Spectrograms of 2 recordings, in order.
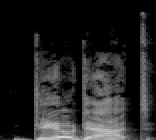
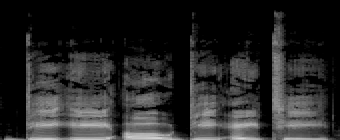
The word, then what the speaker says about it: Deodat: don't know exactly how to say his name deodat d-e-o-d-a-t Lawson deodat Lawson now he's important deodat Lawson you may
